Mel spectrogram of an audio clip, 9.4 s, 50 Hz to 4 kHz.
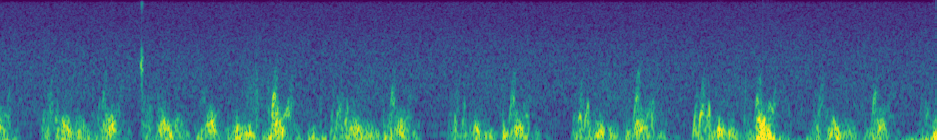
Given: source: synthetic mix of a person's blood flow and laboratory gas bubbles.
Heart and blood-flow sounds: Doppler ultrasound of blood flow; precordium
1.41-1.46 s: bubbles
From the record:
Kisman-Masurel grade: 123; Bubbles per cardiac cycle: 1 to 2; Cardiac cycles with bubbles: 10 to 50%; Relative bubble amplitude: loud (0.450 to 0.775); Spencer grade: 2 (many but less than half of the cardiac periods contain bubble signals, singularly or in groups); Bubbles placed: only in the low amplitude regions of the cardiac cycle

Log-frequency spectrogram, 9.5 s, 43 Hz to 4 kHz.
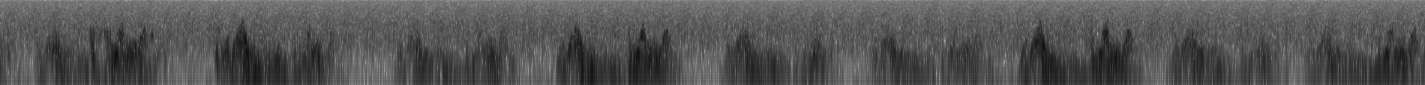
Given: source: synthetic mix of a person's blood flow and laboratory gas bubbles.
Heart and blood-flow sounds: Doppler ultrasound of blood flow; precordium
0.57-1.06 s: bubbles
1.42-1.54 s: bubbles
From the record:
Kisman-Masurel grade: 212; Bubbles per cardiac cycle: several, 3 to 8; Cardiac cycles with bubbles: 1 to 10%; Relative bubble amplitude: moderate (0.250 to 0.450); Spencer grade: 1 (occasional bubble signal discernible with the cardiac motion signal, with majority of cardiac periods free of bubbles); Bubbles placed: only in the low amplitude regions of the cardiac cycle

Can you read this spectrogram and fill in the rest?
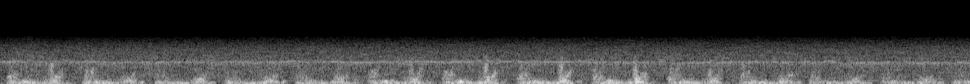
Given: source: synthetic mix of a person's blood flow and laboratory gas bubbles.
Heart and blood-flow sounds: Doppler ultrasound of blood flow; precordium
no bubbles
From the record:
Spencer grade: 0 (complete lack of bubble signals)

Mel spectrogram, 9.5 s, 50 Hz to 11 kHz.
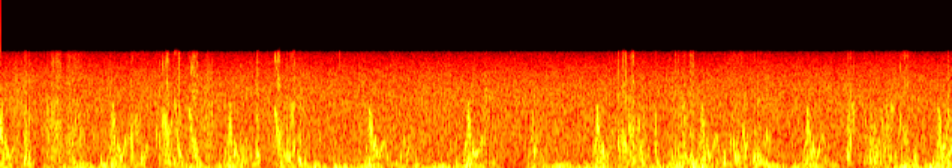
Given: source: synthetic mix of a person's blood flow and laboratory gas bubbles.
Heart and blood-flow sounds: Doppler ultrasound of blood flow; precordium
0.20-0.36 s: bubbles
0.40-0.88 s: bubbles
0.91-0.97 s: bubbles
1.27-2.15 s: bubbles
2.38-2.62 s: bubbles
2.71-3.09 s: bubbles
3.17-3.21 s: bubbles
6.14-6.61 s: bubbles
6.66-6.99 s: bubbles
7.12-7.73 s: bubbles
8.44-8.58 s: bubbles
8.62-9.20 s: bubbles
9.43-9.53 s: bubbles
From the record:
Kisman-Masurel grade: 332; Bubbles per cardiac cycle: rolling drumbeat, 9 or more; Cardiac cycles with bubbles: 50 to 99%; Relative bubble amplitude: moderate (0.250 to 0.450); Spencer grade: 3 (all of the cardiac periods contain showers or single bubble signals, but not dominating or overriding the cardiac motion signals); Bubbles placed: only in the low amplitude regions of the cardiac cycle

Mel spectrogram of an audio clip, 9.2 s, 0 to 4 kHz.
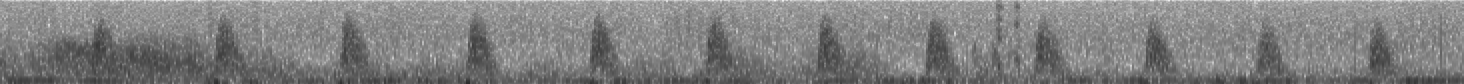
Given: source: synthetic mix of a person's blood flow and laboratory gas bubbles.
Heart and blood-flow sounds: Doppler ultrasound of blood flow; subclavian vein
6.08-6.40 s: bubbles
From the record:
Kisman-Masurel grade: 211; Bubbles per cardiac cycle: several, 3 to 8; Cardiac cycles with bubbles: 1 to 10%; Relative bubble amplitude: barely perceptible (0.100 to 0.250); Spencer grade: 1 (occasional bubble signal discernible with the cardiac motion signal, with majority of cardiac periods free of bubbles); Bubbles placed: anywhere in the cardiac cycle

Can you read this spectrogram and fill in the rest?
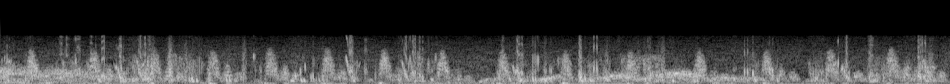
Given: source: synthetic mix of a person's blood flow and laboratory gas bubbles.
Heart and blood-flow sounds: Doppler ultrasound of blood flow; subclavian vein
0.00-0.16 s: bubbles
0.22-0.36 s: bubbles
0.53-1.08 s: bubbles
1.13-1.57 s: bubbles
1.65-2.16 s: bubbles
2.23-2.39 s: bubbles
2.51-2.63 s: bubbles
2.88-3.32 s: bubbles
3.42-3.69 s: bubbles
3.73-3.78 s: bubbles
3.96-4.43 s: bubbles
4.99-5.62 s: bubbles
5.79-6.13 s: bubbles
6.19-6.65 s: bubbles
6.68-6.79 s: bubbles
6.88-7.06 s: bubbles
7.32-7.38 s: bubbles
7.42-7.83 s: bubbles
8.07-8.28 s: bubbles
8.33-8.53 s: bubbles
8.62-8.96 s: bubbles
8.98-9.45 s: bubbles
From the record:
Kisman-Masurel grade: 243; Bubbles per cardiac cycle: several, 3 to 8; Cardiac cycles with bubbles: 100%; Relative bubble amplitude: loud (0.450 to 0.775); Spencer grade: 3 (all of the cardiac periods contain showers or single bubble signals, but not dominating or overriding the cardiac motion signals); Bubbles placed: anywhere in the cardiac cycle

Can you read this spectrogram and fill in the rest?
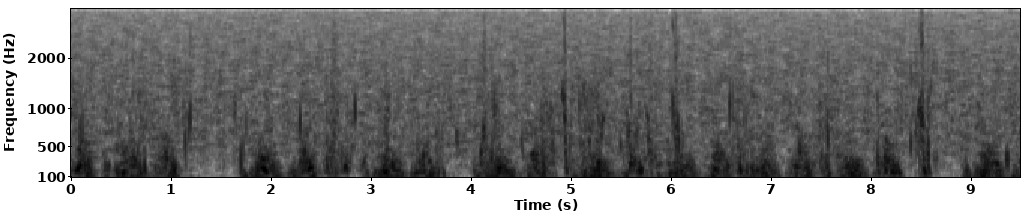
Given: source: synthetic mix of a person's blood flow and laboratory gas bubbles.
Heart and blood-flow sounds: Doppler ultrasound of blood flow; precordium
0.00-0.21 s: bubbles
0.52-0.78 s: bubbles
1.03-1.21 s: bubbles
1.61-1.79 s: bubbles
2.25-2.47 s: bubbles
2.52-2.88 s: bubbles
3.10-3.21 s: bubbles
3.44-3.59 s: bubbles
3.62-3.75 s: bubbles
3.83-3.89 s: bubbles
4.02-4.35 s: bubbles
4.49-4.53 s: bubbles
4.62-4.86 s: bubbles
4.88-5.34 s: bubbles
5.47-5.67 s: bubbles
5.73-5.87 s: bubbles
5.99-6.14 s: bubbles
6.56-6.80 s: bubbles
7.39-7.62 s: bubbles
8.02-8.11 s: bubbles
8.23-8.69 s: bubbles
9.32-9.41 s: bubbles
From the record:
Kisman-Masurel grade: 242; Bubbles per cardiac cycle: several, 3 to 8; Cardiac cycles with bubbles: 100%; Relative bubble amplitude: moderate (0.250 to 0.450); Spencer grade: 3 (all of the cardiac periods contain showers or single bubble signals, but not dominating or overriding the cardiac motion signals); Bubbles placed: anywhere in the cardiac cycle

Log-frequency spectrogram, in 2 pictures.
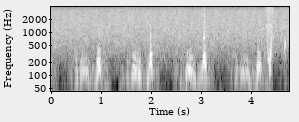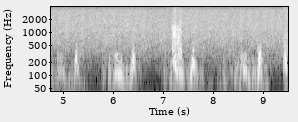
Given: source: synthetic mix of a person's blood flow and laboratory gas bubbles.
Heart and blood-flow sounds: Doppler ultrasound of blood flow; precordium
4.32-4.45 s: bubbles
4.67-4.71 s: bubbles
7.18-7.38 s: bubbles
9.41-9.51 s: bubbles
From the record:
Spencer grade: 2 (many but less than half of the cardiac periods contain bubble signals, singularly or in groups); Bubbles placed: only in the low amplitude regions of the cardiac cycle

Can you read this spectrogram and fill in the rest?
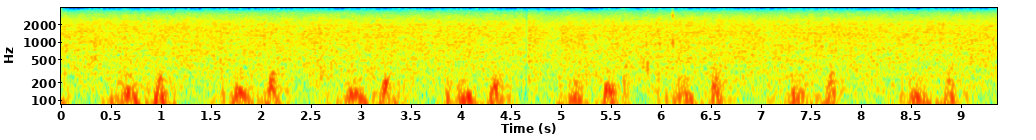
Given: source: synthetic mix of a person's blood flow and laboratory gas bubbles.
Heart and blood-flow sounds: Doppler ultrasound of blood flow; precordium
5.58-5.69 s: bubbles
5.78-6.27 s: bubbles
From the record:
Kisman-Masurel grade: 212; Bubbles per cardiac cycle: several, 3 to 8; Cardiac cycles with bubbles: 1 to 10%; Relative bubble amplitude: moderate (0.250 to 0.450); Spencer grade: 1 (occasional bubble signal discernible with the cardiac motion signal, with majority of cardiac periods free of bubbles); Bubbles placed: only in the low amplitude regions of the cardiac cycle

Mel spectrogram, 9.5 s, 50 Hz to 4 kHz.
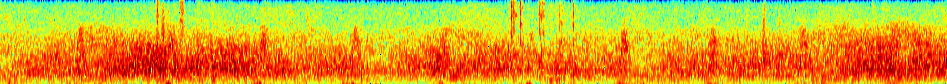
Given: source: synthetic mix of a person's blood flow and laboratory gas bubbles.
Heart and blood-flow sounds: Doppler ultrasound of blood flow; subclavian vein
1.39-1.65 s: bubbles
1.72-1.86 s: bubbles
1.96-2.02 s: bubbles
2.09-2.19 s: bubbles
5.06-5.78 s: bubbles
8.71-8.76 s: bubbles
8.82-8.90 s: bubbles
8.97-9.04 s: bubbles
From the record:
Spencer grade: 2 (many but less than half of the cardiac periods contain bubble signals, singularly or in groups); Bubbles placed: anywhere in the cardiac cycle

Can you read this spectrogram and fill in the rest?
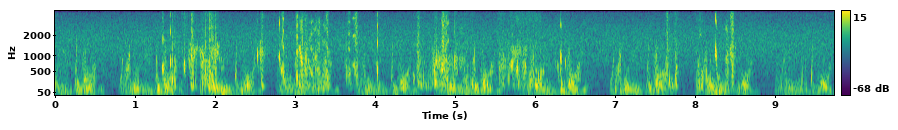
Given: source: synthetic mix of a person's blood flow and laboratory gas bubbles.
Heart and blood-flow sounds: Doppler ultrasound of blood flow; precordium
1.32-1.40 s: bubbles
1.43-1.56 s: bubbles
1.59-2.12 s: bubbles
2.47-2.66 s: bubbles
2.78-2.94 s: bubbles
2.98-3.46 s: bubbles
3.61-3.81 s: bubbles
3.99-4.08 s: bubbles
4.47-5.27 s: bubbles
5.53-6.13 s: bubbles
6.25-6.42 s: bubbles
7.63-7.81 s: bubbles
8.00-8.14 s: bubbles
8.23-8.34 s: bubbles
8.37-8.53 s: bubbles
From the record:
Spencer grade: 3 (all of the cardiac periods contain showers or single bubble signals, but not dominating or overriding the cardiac motion signals); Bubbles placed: only in the low amplitude regions of the cardiac cycle

